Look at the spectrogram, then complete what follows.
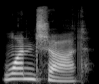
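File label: "one-shot", English, British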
